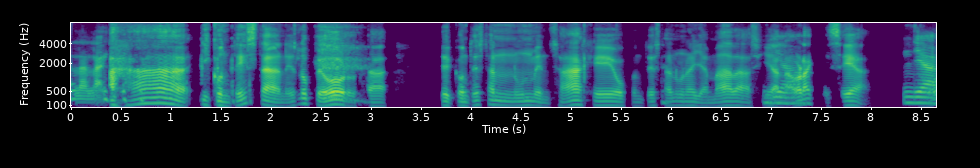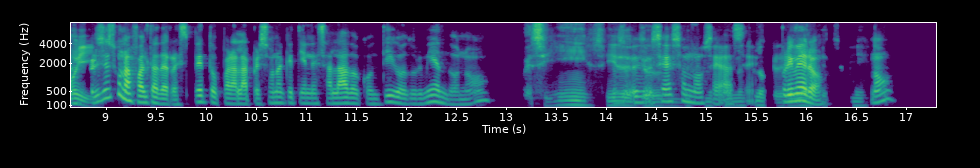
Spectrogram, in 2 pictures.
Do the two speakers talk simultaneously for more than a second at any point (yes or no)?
yes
